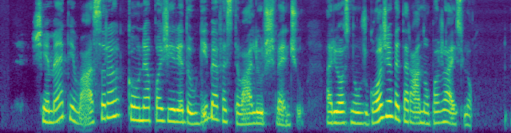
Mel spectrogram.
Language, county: Lithuanian, Marijampolė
